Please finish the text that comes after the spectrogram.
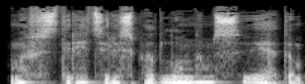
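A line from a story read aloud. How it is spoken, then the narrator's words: Whisper. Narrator (Russian): прошептала Дейдра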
